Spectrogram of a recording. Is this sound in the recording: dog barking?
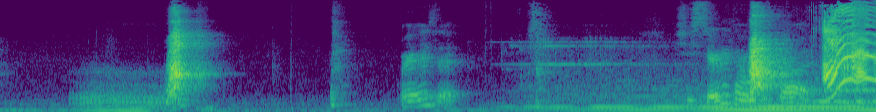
yes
